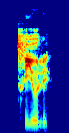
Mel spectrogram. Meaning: 1. triplet, triolet 2. triplet
- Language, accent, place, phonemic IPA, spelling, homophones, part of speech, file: French, France, Lyon, /tʁi.jɔ.lɛ/, triolet, triolets, noun, LL-Q150 (fra)-triolet.wav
